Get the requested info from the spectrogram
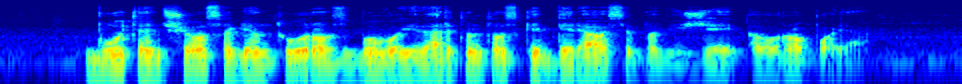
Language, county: Lithuanian, Tauragė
